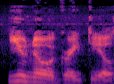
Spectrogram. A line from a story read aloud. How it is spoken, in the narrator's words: said she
